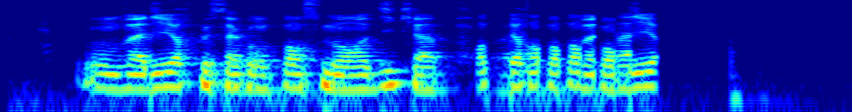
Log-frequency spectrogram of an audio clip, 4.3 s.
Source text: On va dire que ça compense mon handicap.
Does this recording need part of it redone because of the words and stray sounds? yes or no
yes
